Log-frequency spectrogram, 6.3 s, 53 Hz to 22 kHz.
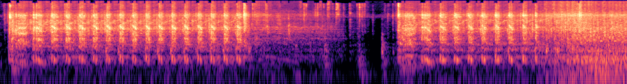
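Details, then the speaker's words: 2005 Nissan Urvan diesel after the pump repair and tightening a leaking pipe: steady cranking of about four per second, catches at once and settles into an even clattery idle. Normal one-kick start. "The problem is one hand, but the car now is working fine. It's only one kick and the car is coming on."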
